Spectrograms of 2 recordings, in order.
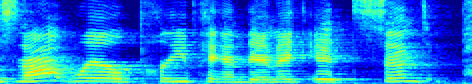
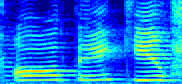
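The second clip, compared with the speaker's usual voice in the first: higher polite thank-you; mock polite reply; 9 semitones higher than usual. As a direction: play your own sweet politeness. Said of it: "I'm like".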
